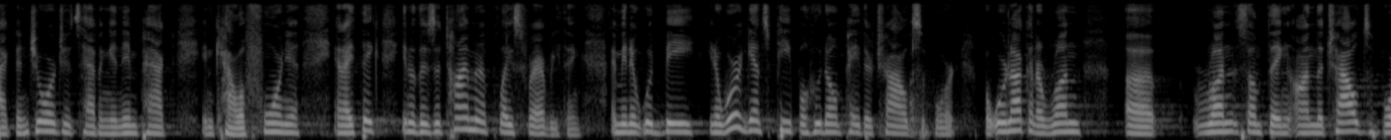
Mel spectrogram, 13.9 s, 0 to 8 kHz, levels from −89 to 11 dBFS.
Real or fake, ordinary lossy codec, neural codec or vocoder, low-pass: real; Opus, 64 kbps; none; 7.2 kHz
